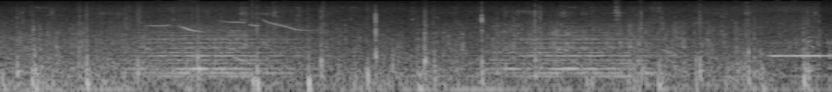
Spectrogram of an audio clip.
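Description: Hooves of a horse pulling a cart piled high with straw clip-clop in a steady, busy rhythm of sharp knocks, moderately loud and continuous throughout.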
